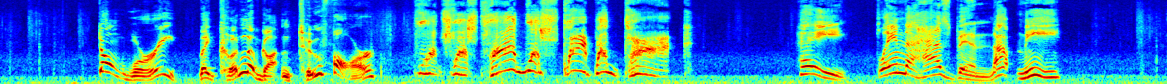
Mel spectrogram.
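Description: A woman speaks with a sly, scornful tone.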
